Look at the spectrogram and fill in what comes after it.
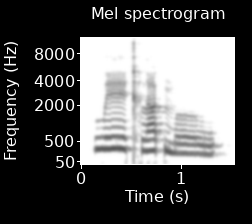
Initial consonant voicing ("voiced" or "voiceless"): voiced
